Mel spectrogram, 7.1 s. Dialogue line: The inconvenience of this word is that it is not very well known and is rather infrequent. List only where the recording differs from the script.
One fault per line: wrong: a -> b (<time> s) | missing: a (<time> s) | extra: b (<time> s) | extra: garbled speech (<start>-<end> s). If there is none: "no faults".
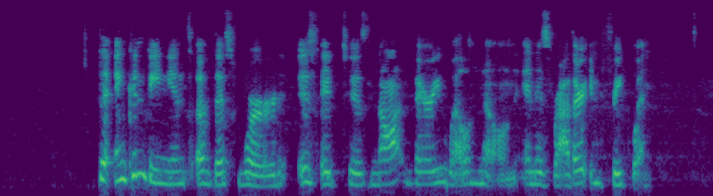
missing: that (3.2 s)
